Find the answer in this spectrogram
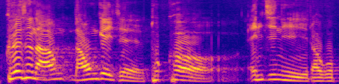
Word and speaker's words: Docker: 어 그래서 시작이 됐고요 오늘 그이이 단어를 어떻게 발음을 해야 될까 지금 계속 세미나를 듣고 있는 중에 라는 분도 있고 커라고 하시는 분도 있고 커라고 하시는 분도 있어서 저는 독일식 발음인 도커를 사용하도록 하겠습니다 여기 지금 보면 고래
